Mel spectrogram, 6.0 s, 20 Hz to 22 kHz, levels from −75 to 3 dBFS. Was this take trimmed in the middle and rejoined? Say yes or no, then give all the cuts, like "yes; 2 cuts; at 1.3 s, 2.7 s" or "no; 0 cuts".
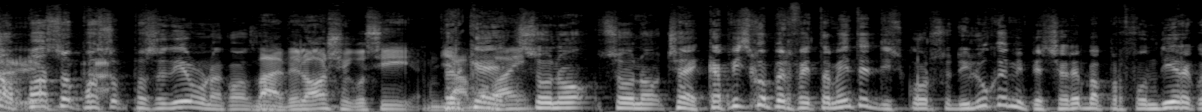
no; 0 cuts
